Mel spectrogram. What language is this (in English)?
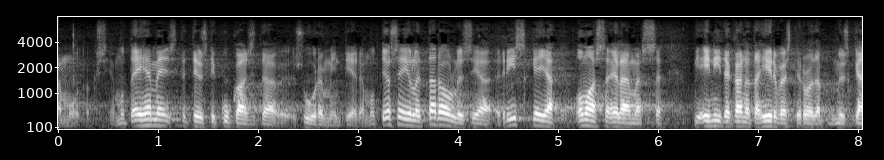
Finnish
